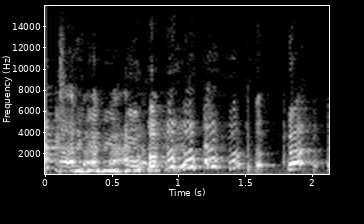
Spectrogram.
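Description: Young girls laughing loudly, with a loud peak near the end.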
